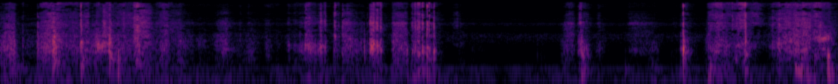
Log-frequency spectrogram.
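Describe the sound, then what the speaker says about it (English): Paper snips cut through patterned paper in a series of close, crisp snipping and rustling strokes with short pauses between cuts. "I use my paper snips."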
